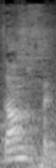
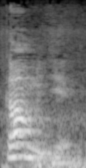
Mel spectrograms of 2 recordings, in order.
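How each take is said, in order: First: The word ends with a hissing s sound. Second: The word ends with a buzzing z sound. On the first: The speaker calls it wrong. "कम्स गलत उच्चारण है" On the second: The speaker calls it right. "ज में हलंत होता है"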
